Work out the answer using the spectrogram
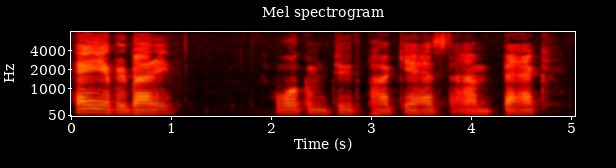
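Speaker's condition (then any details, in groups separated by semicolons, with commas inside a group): Cerebral palsy; cerebral palsy since birth, wheelchair user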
